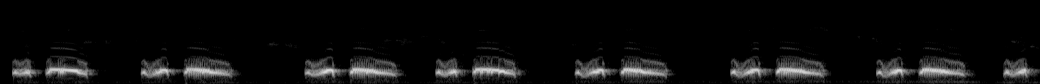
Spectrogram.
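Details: Repeated two-note coos from a spotted dove (cu gáy) calling and urging: short upswept opener and longer mellow falling note, pairs spaced roughly every 1.3 seconds, clean quiet background.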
